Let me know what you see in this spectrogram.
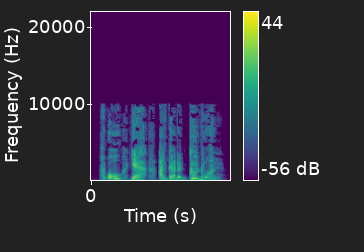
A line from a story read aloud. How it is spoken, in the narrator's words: he shouted excitedly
